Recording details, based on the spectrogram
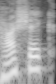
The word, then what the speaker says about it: Hašek: Ich würde sagen, Hašek spricht man das aus, weil das ist so ein S mit so einem Apostroph. Und ja, das ist, das gibt's so eine Buchverfilmung.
